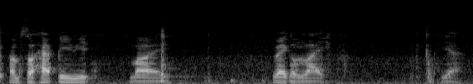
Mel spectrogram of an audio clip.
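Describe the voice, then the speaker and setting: Talking at a fairly slow pace, a man with a Korean accent has a very deep, low pitch and a monotone, flat intonation. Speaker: vlogger living in his car. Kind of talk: casual vlog tour. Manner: halting, many fillers.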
